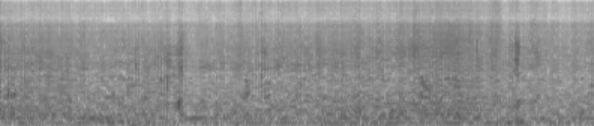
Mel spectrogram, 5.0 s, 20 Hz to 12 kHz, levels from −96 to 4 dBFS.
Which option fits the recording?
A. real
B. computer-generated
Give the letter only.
B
